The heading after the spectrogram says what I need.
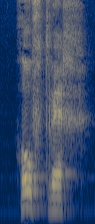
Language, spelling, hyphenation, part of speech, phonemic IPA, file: Dutch, hoofdweg, hoofd‧weg, noun, /ˈɦoːft.ʋɛx/, Nl-hoofdweg.ogg
- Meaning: main road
